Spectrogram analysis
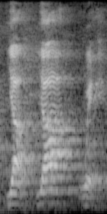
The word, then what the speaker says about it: Yahweh: Even your breath, inhale or exhale. Oh. Yahweh.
